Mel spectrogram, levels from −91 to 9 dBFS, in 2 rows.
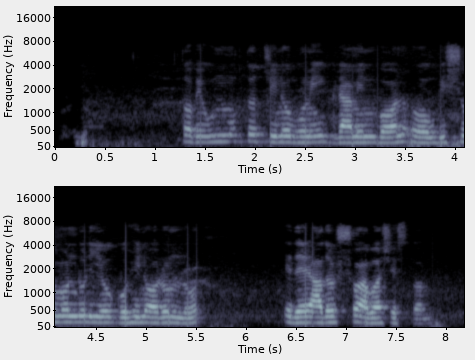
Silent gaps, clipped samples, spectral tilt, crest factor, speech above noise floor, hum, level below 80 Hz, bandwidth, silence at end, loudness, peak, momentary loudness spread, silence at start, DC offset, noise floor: none; under 0.1%; -6.5 dB/octave; 18 dB; 35 dB; none; -62 dBFS; 7.8 kHz; 0.35 s; -31 LUFS; -14 dBFS; 15 LU; 0.2 s; under 0.1%; -65 dBFS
